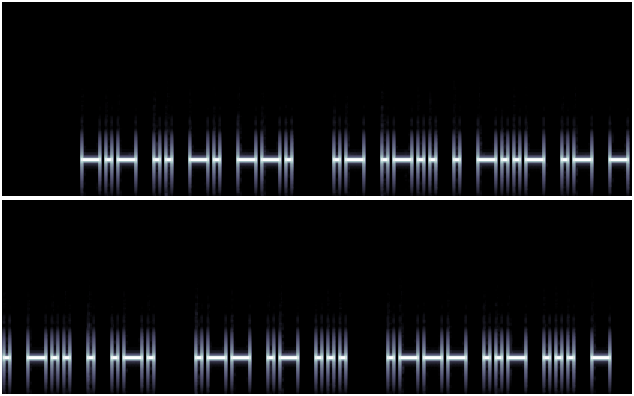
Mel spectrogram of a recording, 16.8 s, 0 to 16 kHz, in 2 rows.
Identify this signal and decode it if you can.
Morse code, heard as a keyed tone, about 15 wpm, 700 Hz. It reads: KING ALEXANDER WAS JUST
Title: Pangram Challenge v2 - 15wpm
